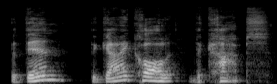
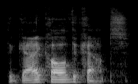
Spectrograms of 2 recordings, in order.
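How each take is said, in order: First: Called drawn out slowly and high, in disbelief; stunned emphasis. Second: Said in the usual way. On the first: Real, not acted. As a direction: lean hard on called, stretch it out. Repeated for emphasis.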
